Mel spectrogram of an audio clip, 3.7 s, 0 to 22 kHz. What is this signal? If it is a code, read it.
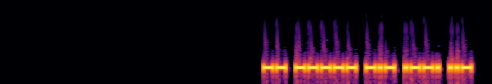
Morse code, heard as a keyed tone, about 46 wpm, 700 Hz. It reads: M0KPU
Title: DXCC-100 Call Signs - 5 Characters - Repeated 3x - 50wpm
